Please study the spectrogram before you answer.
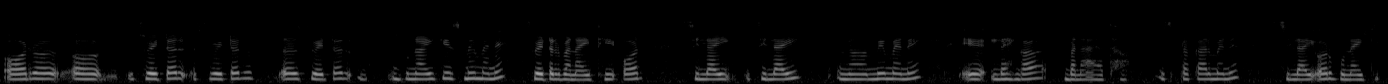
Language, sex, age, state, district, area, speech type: Hindi, female, 18-30, Madhya Pradesh, Betul, urban, spontaneous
